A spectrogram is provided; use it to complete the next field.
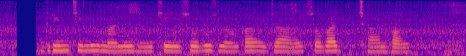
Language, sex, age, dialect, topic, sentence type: Bengali, female, 60-100, Standard Colloquial, agriculture, statement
